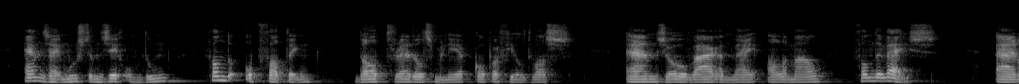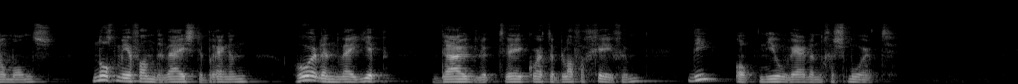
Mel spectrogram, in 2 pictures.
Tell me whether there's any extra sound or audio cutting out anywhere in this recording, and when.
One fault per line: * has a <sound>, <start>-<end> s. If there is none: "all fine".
all fine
